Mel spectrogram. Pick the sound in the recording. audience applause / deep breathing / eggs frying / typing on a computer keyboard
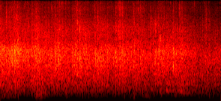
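audience applause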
